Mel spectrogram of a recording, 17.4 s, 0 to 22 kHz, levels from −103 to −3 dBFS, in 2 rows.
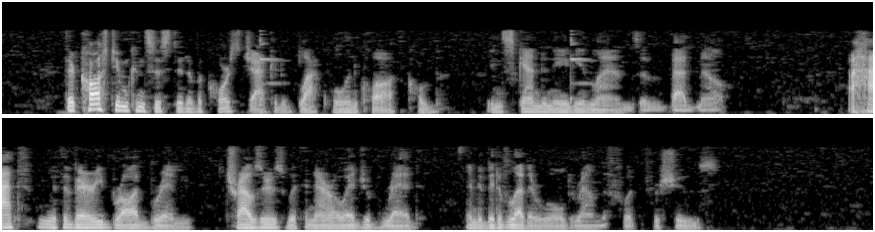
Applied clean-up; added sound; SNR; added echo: classical method Wiener filter.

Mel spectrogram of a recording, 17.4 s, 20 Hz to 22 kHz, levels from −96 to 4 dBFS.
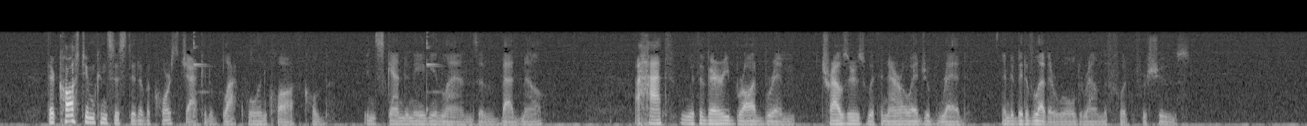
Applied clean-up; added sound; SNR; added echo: none; Tap / Glass; 17 dB; none.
